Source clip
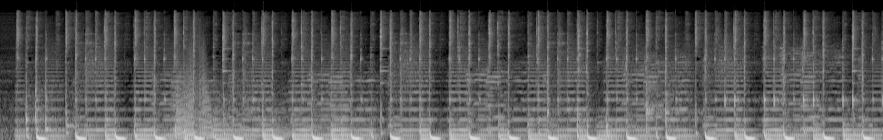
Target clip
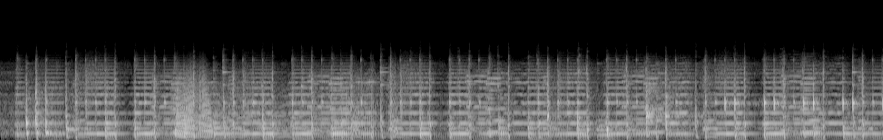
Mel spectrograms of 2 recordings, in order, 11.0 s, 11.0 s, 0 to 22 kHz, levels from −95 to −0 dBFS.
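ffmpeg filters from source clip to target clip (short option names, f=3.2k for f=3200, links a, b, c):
-filter_complex "[0:a]asettb=1/sr,asplit=3[a][b][c];[a]atrim=end=4.324[d];[b]atrim=start=4.32:end=4.97,asetpts=PTS-STARTPTS,afade=t=in:d=0.004:c=qsin,afade=t=out:st=0.646:d=0.004:c=qsin,aeval=exprs='0.211*(cos(1*acos(clip(val(0)/0.211,-1,1)))-cos(1*PI/2))+0.0188*(cos(8*acos(clip(val(0)/0.211,-1,1)))-cos(8*PI/2))':c=same[e];[c]atrim=start=4.966[f];[d][e]acrossfade=d=0.004:c1=hsin:c2=qsin[g];[g][f]acrossfade=d=0.004:c1=qsin:c2=hsin,acrossover=split=250 2300:gain=0.224 1 0.126[h][i][j];[h][i][j]amix=inputs=3:normalize=0,highpass=f=230:t=q:w=0.5412,highpass=f=230:t=q:w=1.307,lowpass=f=3.2k:t=q:w=0.5176,lowpass=f=3.2k:t=q:w=0.7071,lowpass=f=3.2k:t=q:w=1.932,afreqshift=-100,volume=8.5dB"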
